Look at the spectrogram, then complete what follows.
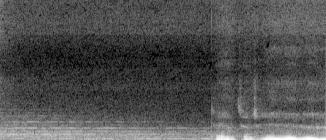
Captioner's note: impatient humming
